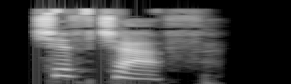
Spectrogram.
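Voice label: "chiffchaff", English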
